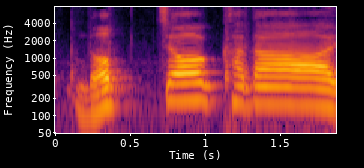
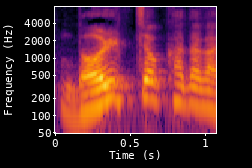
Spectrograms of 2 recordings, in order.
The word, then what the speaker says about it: 넓적하다: 이때 그냥 넓다는 되는데 넓적하다 이것은 널적하다가 아니라 넓적하다 비읍으로 발음합니다.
